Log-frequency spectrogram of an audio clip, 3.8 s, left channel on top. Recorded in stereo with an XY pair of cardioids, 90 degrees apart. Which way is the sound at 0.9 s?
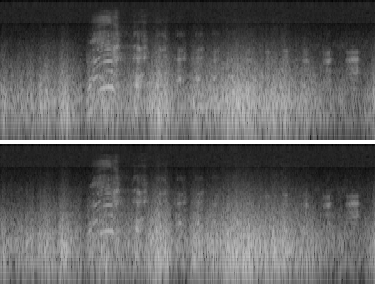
50° left.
